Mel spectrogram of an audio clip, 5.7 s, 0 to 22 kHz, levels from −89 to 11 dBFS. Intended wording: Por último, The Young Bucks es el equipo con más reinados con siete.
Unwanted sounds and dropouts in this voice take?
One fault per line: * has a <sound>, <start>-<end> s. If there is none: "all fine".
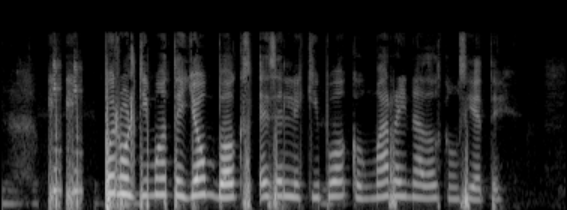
* has a laugh, 0.5-0.8 s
